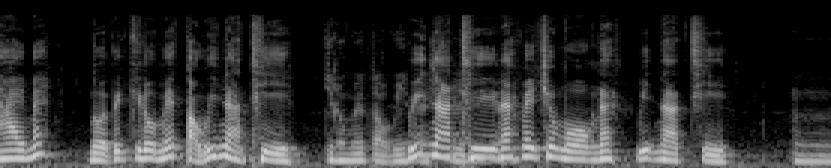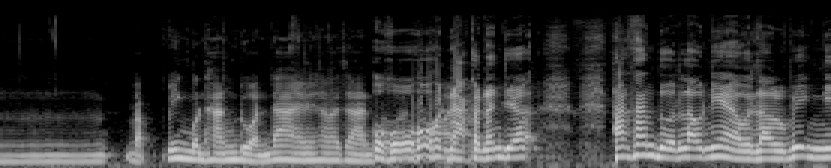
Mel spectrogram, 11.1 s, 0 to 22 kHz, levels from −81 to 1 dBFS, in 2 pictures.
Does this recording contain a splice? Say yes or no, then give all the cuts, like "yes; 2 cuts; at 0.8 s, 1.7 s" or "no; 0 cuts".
no; 0 cuts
